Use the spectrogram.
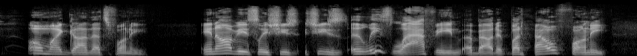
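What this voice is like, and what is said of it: Usual voice. Nothing is said of it.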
